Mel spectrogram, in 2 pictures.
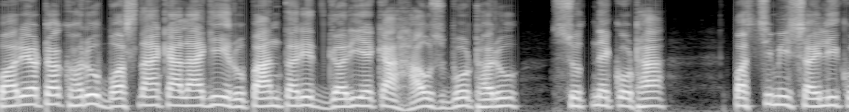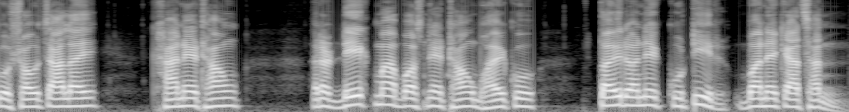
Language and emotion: Nepali, neutral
